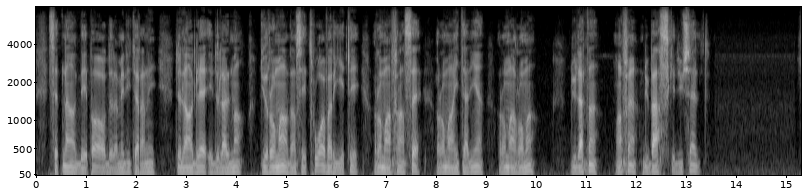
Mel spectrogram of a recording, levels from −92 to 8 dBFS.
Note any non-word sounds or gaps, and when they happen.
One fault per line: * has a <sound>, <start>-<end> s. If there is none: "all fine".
all fine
